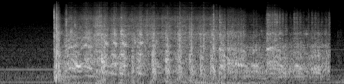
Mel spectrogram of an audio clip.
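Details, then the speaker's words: 1961 Ford Falcon abandoned 15 years, cranking after gear oil was added to the cylinders and it briefly ran smoky: harsh, uneven clatter and no fire. Cause unknown; the owner suspects the flex plate, transmission, a blown engine or half-seized rings. "didn't sound good did we blow it up already crank it let's let it sit a moment well something is very definitely very unhappy in there"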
